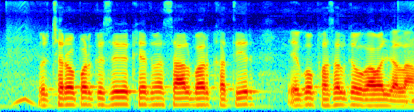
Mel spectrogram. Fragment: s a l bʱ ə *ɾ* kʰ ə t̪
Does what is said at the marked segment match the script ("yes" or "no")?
yes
